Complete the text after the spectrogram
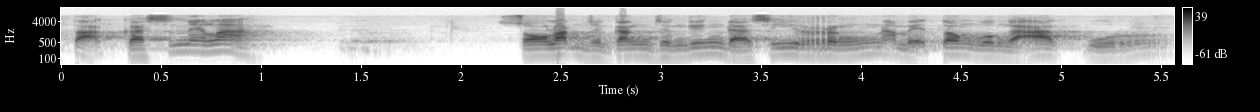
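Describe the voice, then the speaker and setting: A man's voice: mid-range voice, takes it slowly, gravelly, in a large hall. A man preaching a humorous dawn sermon, teasing the congregation and constantly addressing them as "Pak". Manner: jokey, teasing the congregation, frequent "Pak" asides. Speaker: Islamic preacher. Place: mosque gathering. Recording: dull lo-fi recording.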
